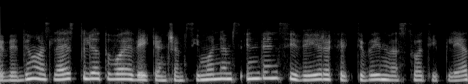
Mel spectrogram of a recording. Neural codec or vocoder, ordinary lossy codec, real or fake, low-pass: none; Opus, 16 kbps; real; 7.2 kHz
